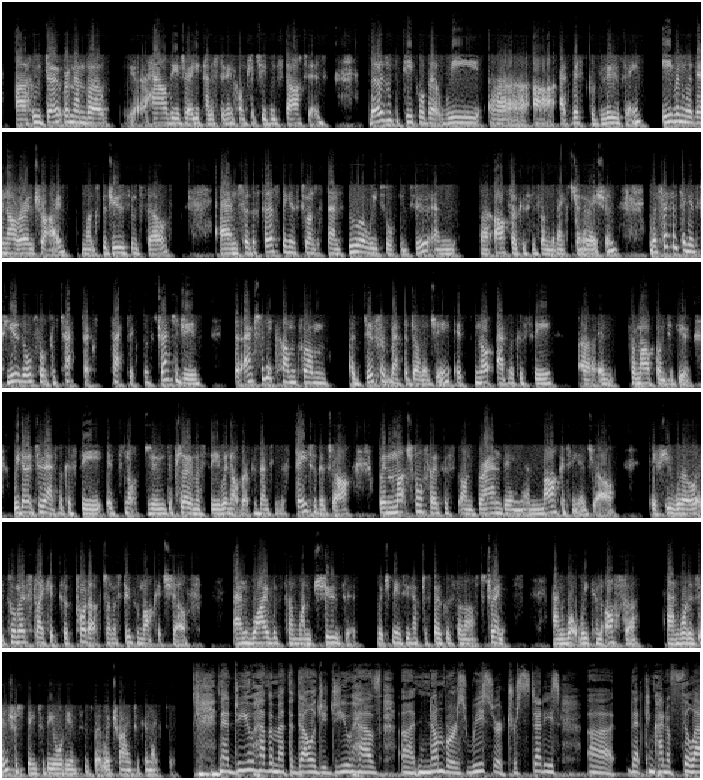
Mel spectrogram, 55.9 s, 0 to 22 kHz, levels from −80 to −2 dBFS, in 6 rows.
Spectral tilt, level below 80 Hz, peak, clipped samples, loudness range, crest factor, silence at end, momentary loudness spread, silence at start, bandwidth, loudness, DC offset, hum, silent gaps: -5.5 dB/octave; -38 dBFS; -4 dBFS; under 0.1%; 2 LU; 16 dB; 0 s; 7 LU; 0.15 s; 15 kHz; -20 LUFS; under 0.1%; none; none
